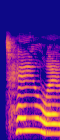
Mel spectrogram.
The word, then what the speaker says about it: tale: Tale as old as time. Tale, a gente não pronuncia a letra E, né? A gente termina no L.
